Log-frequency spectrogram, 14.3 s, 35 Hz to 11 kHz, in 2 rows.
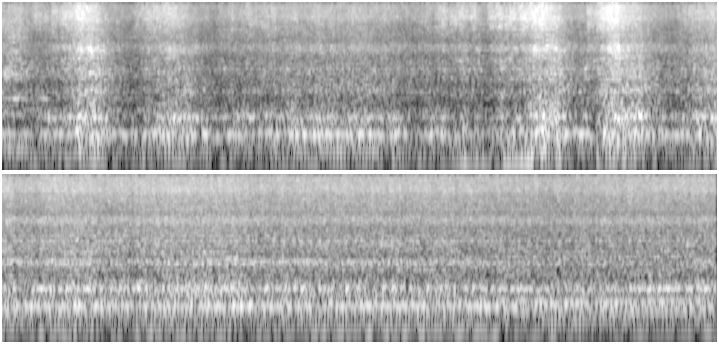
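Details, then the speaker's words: Ford 289-based 331 stroker, second start after rebuild, choke on: deep V8 rumble with a couple of blips, then idle with no top-end ticking. Tapping is gone, but it idles poorly; timing is suspected off. "okay the tapping noise is gone so that's uh good job"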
